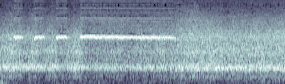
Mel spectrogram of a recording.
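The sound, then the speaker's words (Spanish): A referee's final whistle at a football match in which Real Madrid wins the league blows three short blasts and then one long sustained blast, shrill and clear above the steady roar of a large stadium crowd. “El pitido final provocó el delirio en las gradas y en el terreno de juego.”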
